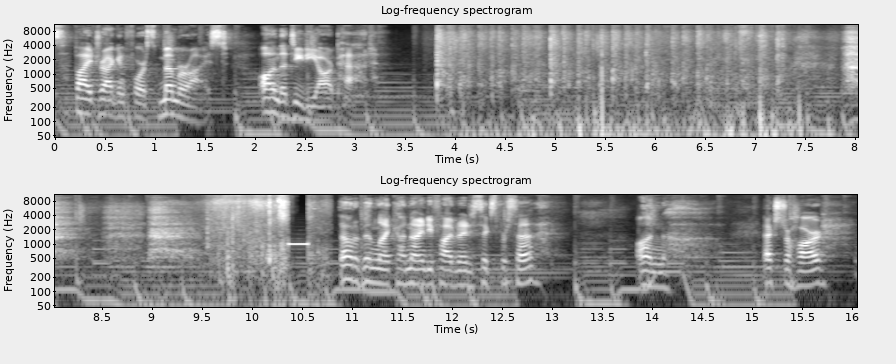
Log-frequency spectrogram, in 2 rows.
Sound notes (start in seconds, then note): 3.7 stepping quickly; 3.8 breathing heavily; 8.9 chair moving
